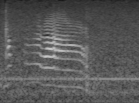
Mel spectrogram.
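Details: Female orange cat answering with a single clear meow at sunset, swelling in the middle and then tailing off, with soft steady background hum.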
